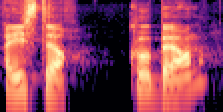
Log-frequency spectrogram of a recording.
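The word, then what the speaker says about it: Alistair Cockburn: l'architecture hexagonale qui été inventé par ça se prononce Alister cobern c'est un docteur en informatique et c'est également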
